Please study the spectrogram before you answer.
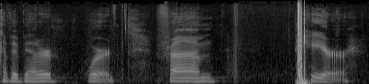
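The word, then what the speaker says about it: Pare: a better word from Pair par it you p a r e should be pair just so you know okay so that's so par even though it's spelled p a okay so um what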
